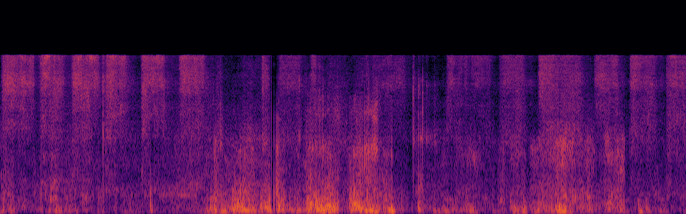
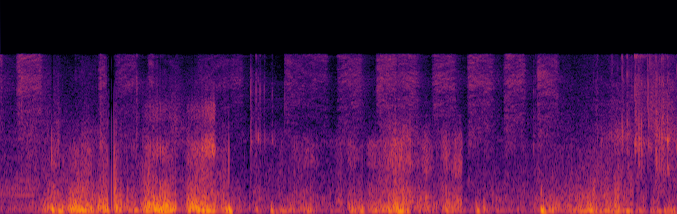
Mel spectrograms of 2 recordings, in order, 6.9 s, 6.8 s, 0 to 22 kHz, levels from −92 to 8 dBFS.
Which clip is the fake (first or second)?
first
